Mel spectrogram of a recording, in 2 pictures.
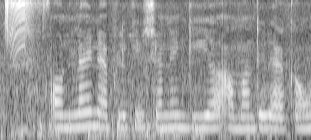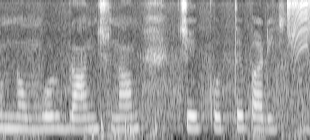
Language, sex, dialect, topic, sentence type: Bengali, female, Western, banking, statement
